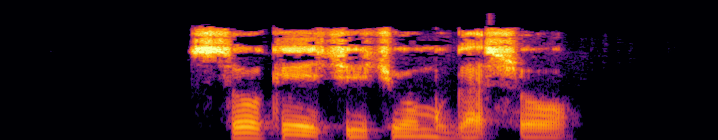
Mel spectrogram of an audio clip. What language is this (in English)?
Ganda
